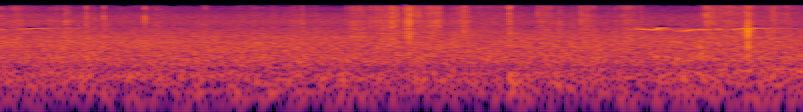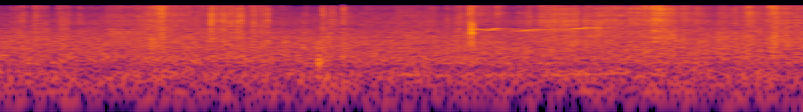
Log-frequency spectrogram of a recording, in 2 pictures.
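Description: A bird's short chirping call, repeated three times about every two and a half seconds, over a steady hiss of background noise with a few faint clicks.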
